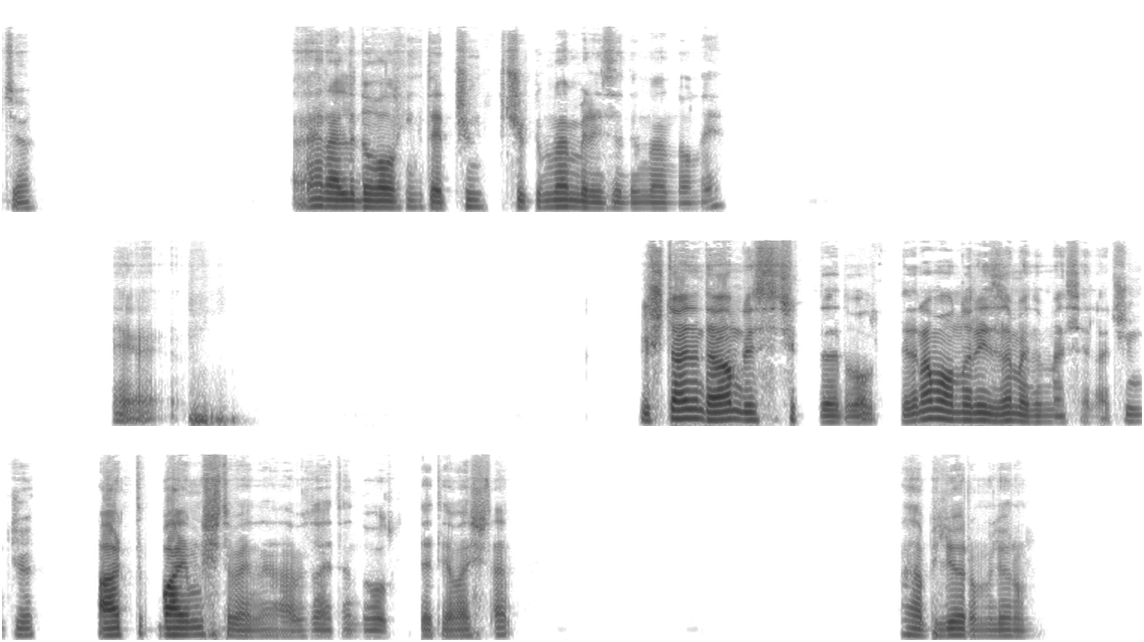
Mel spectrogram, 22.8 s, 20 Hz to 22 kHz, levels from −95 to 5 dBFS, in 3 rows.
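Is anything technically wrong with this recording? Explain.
No, nothing technically wrong.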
